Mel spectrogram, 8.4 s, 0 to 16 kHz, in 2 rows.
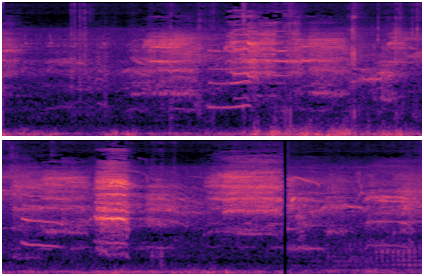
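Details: Red-tailed black cockatoos mating in Keep River National Park, Australia, June 2023: harsh, grating calls, several overlapping and repeated every second or so, over a steady low rumble of wind.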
